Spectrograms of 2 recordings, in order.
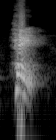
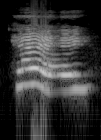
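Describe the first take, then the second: First: Short, loud, high "Hey"; "Hey" cut short and punched; HEY clipped off. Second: "Hey" drawn out, high and loud; stretched, lifted "Hey"; HEY bent upward. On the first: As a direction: clip "Hey" off sharply, like a command. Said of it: "I can clip it off". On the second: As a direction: bend "Hey" up in a long, friendly call. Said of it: "I've bent that word up". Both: Shown as a demonstration.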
